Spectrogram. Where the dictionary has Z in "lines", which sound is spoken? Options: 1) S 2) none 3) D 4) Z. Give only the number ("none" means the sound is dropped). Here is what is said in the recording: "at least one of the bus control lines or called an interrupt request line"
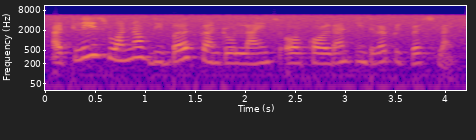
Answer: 1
